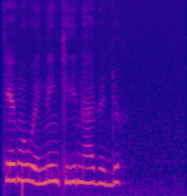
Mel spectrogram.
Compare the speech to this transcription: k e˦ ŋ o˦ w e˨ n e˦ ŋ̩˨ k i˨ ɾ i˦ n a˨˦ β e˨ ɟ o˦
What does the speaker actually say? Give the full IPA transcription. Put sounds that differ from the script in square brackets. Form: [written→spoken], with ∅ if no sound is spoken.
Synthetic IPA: k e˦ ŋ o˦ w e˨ n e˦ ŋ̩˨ k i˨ ɾ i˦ n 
